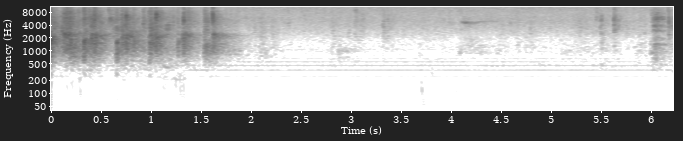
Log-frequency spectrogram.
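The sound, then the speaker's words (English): A short burst of audience applause welcoming a speaker, dense overlapping claps that fade out within about two seconds, leaving quiet with a steady low hum. “Let's give her a warm round of applause as we start.”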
